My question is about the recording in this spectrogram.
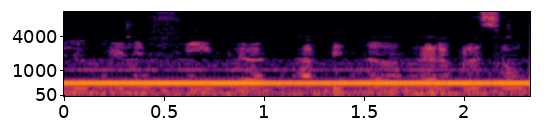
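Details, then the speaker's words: Volvo 100% electric car, new, driven daily: a steady, unbroken high beep sounds continuously because the reverse parking sensor is stuck on from delivery. Continuous parking sensor beeping. "o pesadelo que eu estou vivendo é ter que dirigir todos os dias com o carro apitando."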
